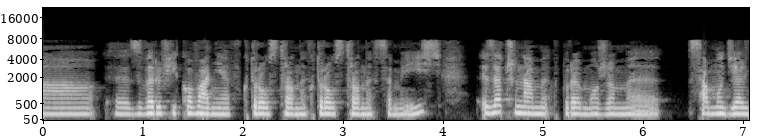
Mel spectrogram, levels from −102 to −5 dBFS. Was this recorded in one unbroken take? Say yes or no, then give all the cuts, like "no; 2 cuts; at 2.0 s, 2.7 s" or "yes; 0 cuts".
no; 2 cuts; at 2.6 s, 5.1 s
